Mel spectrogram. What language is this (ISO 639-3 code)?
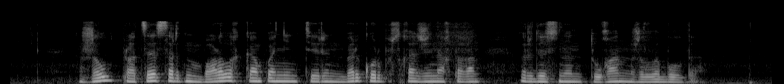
kaz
